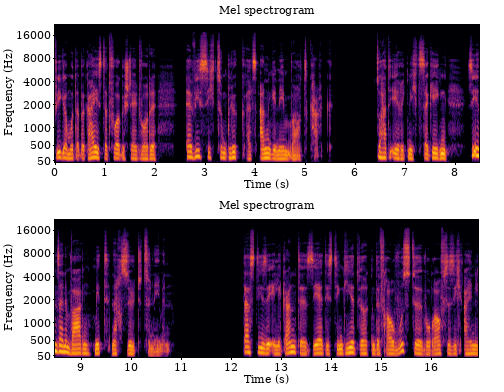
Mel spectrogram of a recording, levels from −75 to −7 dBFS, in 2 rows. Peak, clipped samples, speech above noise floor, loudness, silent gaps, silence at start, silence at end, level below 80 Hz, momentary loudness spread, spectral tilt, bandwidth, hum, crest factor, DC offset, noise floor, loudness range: -8 dBFS; under 0.1%; 61 dB; -23 LUFS; 2.51-2.60 s, 5.63-5.80 s, 6.30-6.39 s, 11.12-11.64 s, 12.05-12.24 s; 0 s; 0 s; -60 dBFS; 9 LU; -4.5 dB/octave; 17.5 kHz; none; 16 dB; under 0.1%; -84 dBFS; 4 LU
